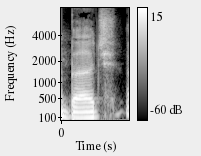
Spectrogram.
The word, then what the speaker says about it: Burge: How do you pronounce his surname? – I say Burge.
